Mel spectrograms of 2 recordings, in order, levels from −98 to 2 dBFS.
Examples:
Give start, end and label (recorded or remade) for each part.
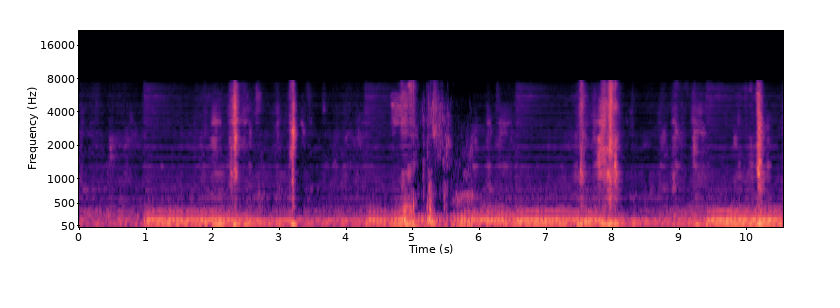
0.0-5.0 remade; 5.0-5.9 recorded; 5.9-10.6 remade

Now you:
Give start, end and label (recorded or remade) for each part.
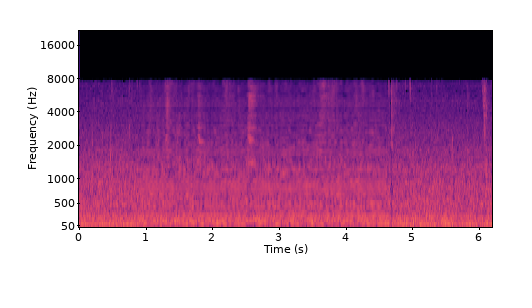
0.0-0.9 recorded; 0.9-4.6 remade; 4.6-6.2 recorded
